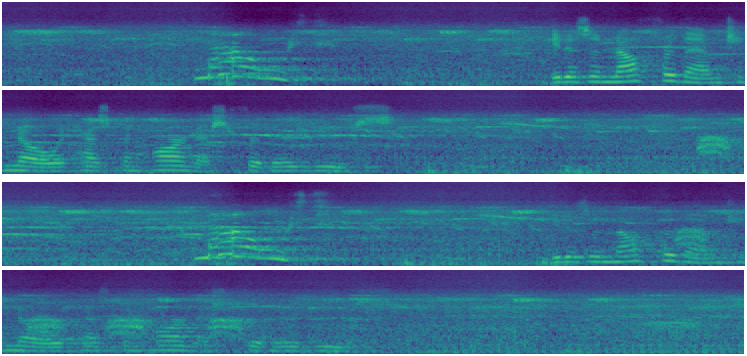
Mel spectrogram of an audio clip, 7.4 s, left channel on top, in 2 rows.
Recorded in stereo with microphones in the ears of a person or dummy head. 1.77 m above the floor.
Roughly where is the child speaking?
Centre.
